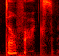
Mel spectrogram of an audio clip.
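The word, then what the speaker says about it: Delphox: Delox 4t 11 in 86 lb.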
